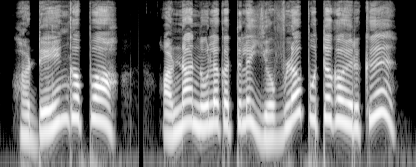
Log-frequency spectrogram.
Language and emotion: Tamil, surprised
